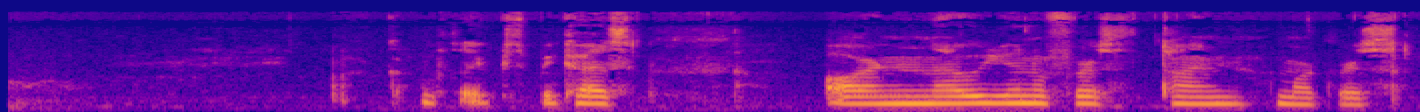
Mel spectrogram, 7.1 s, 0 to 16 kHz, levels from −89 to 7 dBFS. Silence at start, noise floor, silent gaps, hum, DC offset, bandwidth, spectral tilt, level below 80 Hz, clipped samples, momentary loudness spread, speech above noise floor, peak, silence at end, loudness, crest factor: 1.65 s; -55 dBFS; none; none; under 0.1%; 11.5 kHz; -4.5 dB/octave; -60 dBFS; under 0.1%; 10 LU; 37 dB; -4 dBFS; 0.1 s; -19 LUFS; 18 dB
